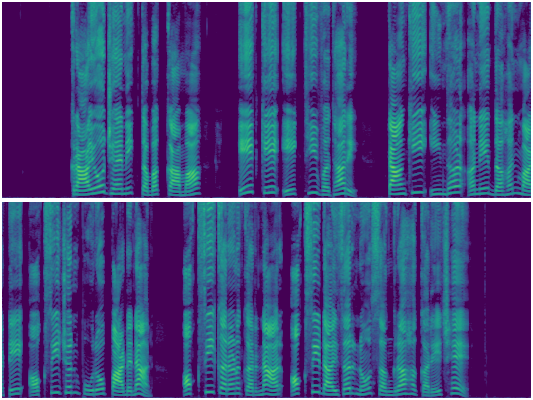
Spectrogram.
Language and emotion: Gujarati, neutral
